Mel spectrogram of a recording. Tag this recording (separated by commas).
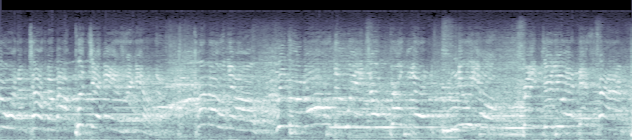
Music, Speech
